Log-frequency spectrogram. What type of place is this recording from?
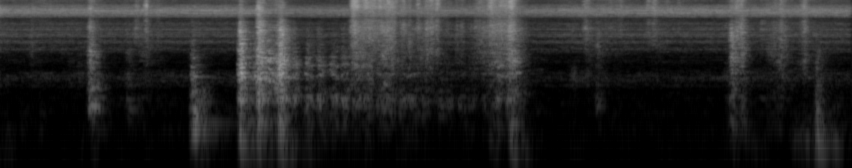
kitchen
